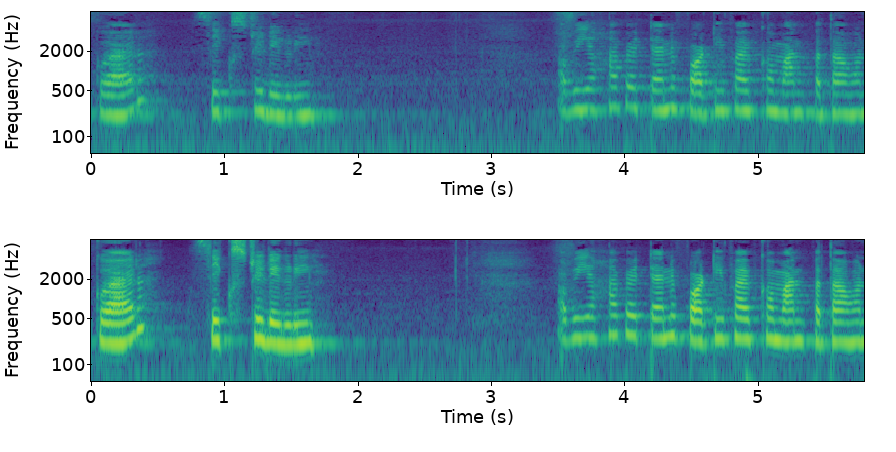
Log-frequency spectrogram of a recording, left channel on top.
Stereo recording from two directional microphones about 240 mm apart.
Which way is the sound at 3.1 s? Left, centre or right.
Right.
